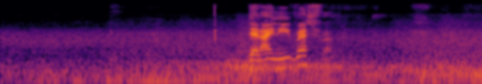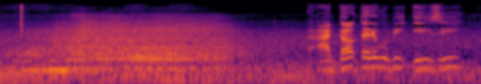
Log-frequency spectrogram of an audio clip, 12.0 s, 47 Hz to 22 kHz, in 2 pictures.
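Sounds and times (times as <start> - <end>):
motor vehicle passing by: 2.0 - 10.0.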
